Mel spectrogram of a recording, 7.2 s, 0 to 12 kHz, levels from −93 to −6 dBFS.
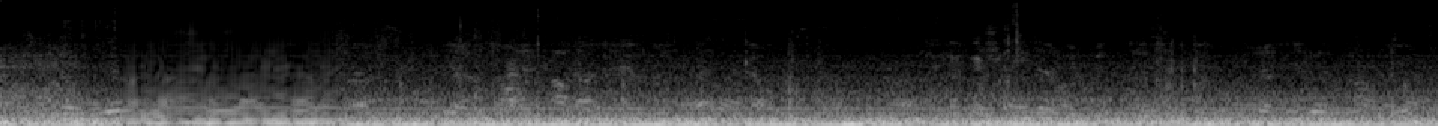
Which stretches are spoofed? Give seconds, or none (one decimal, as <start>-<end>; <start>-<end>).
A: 0.6-1.7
